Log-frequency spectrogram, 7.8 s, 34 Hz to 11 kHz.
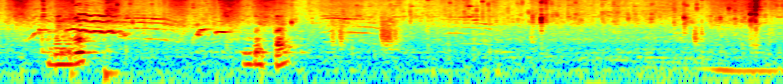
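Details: Rescued kittens of Team Zeb, day 26 of their growth record, chattering while eating dry kibble indoors; several short meows bend up and down in the first three seconds, mixed with a woman's voice, crunching and room hum.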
